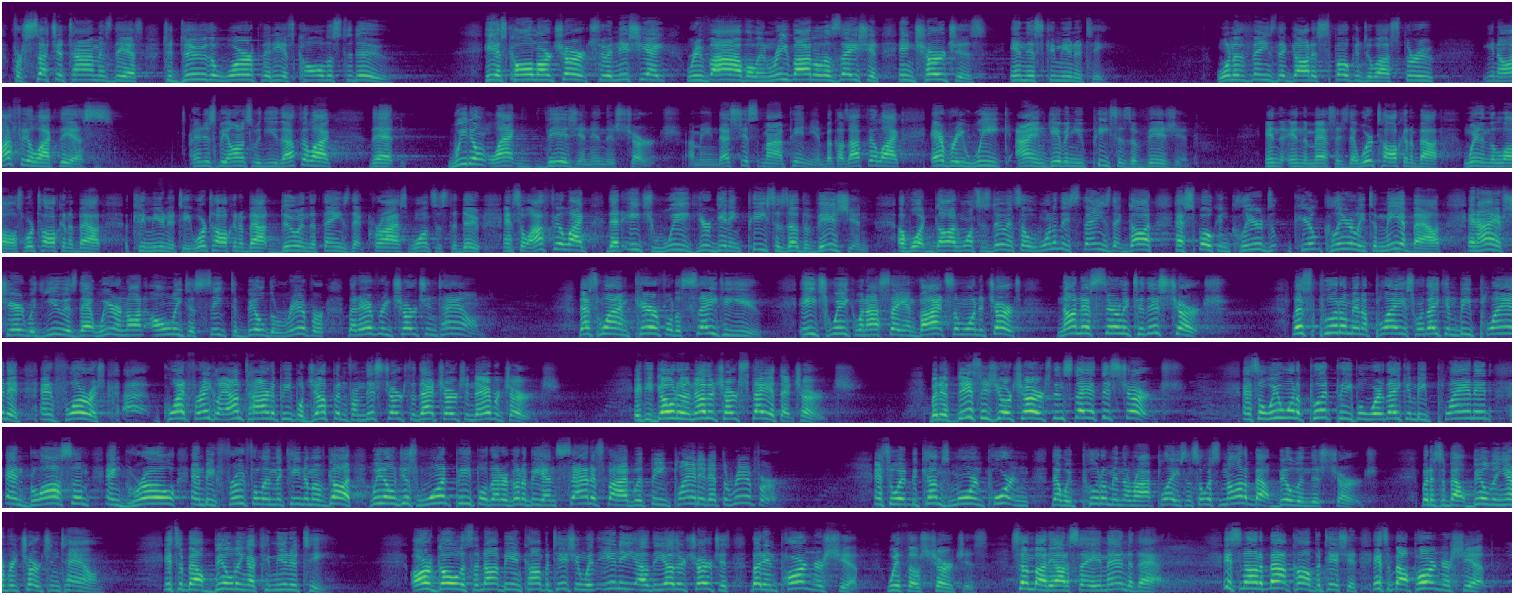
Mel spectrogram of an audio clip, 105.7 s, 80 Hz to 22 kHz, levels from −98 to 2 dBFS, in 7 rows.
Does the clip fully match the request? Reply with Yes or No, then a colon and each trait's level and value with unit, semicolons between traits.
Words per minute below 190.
No: fast, 205 wpm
